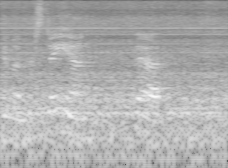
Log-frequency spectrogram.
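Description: A woman talking, over a steady background noise.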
